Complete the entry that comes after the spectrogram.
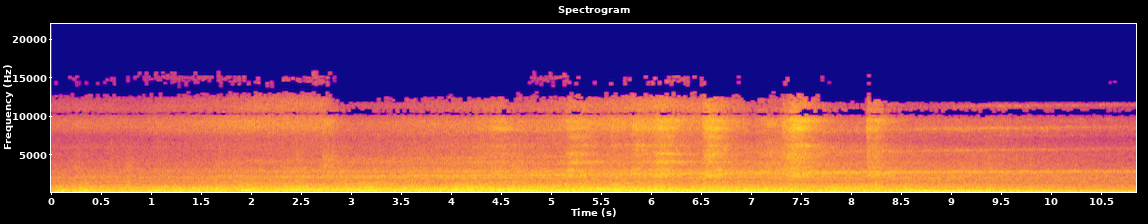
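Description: Uetliberg line S-Bahn train running on the rails, growing louder to a peak midway and then fading. A few short high wheel squeals sound in the middle.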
